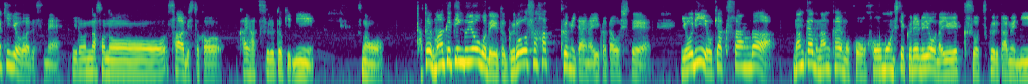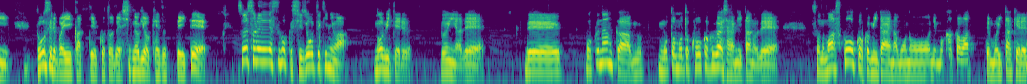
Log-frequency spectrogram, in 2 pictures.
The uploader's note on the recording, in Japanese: 収録はzoomを活用して遠隔で行いました。音声が聞きづらい部分がある点、ご了承ください。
